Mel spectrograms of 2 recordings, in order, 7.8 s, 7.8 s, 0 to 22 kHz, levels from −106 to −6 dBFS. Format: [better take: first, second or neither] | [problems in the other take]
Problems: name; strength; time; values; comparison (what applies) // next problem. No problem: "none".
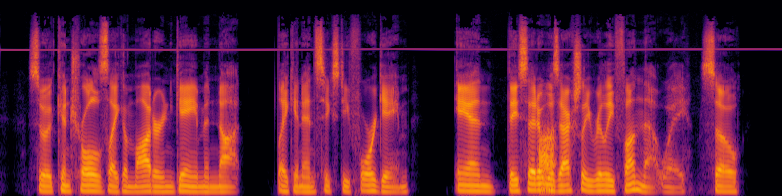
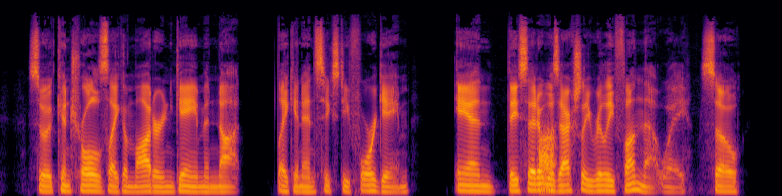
second | high-pitched whine; faint; throughout; 7.5 kHz, 30 dB below the speech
